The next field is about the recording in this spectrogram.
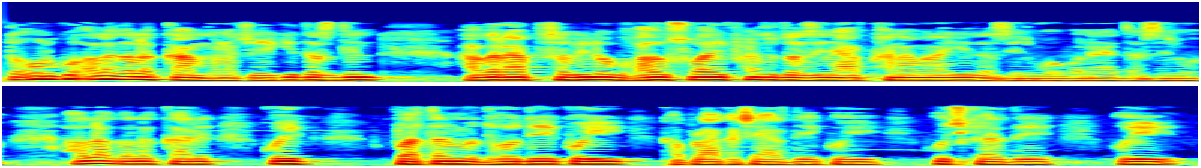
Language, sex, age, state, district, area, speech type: Hindi, male, 30-45, Uttar Pradesh, Chandauli, urban, spontaneous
